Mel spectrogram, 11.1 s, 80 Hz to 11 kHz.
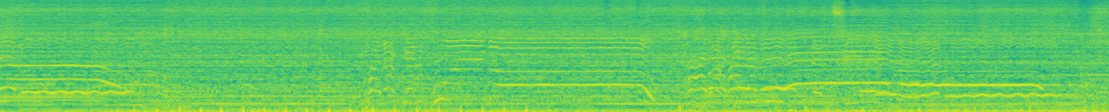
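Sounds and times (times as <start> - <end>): long held sliding note: 0.0 - 11.0
worship band playing up-tempo music: 0.0 - 11.0.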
